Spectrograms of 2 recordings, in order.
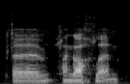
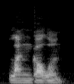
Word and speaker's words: Llangollen: Like my dad's English, and he's always called Llangollen Langolan. Langolan. Langolan, yeah.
